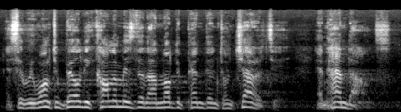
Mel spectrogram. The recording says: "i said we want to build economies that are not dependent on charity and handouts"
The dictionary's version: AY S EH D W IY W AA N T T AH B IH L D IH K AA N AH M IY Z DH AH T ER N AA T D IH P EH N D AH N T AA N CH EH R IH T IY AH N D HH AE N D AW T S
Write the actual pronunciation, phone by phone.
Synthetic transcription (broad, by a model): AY S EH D W IY W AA N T T AH B IH L D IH K AA N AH M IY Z DH AH T ER N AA T D IH P EH N D AH N T N CH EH R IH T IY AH N HH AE N D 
